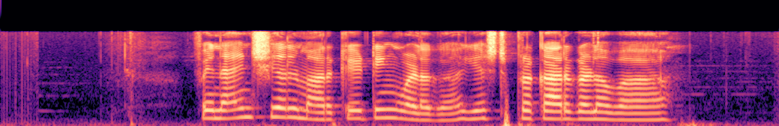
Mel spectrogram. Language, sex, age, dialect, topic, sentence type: Kannada, female, 25-30, Dharwad Kannada, banking, statement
